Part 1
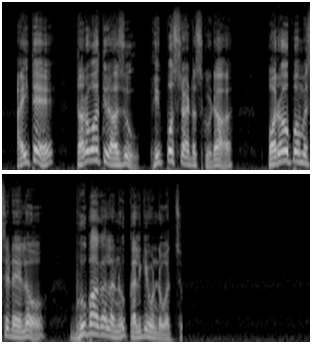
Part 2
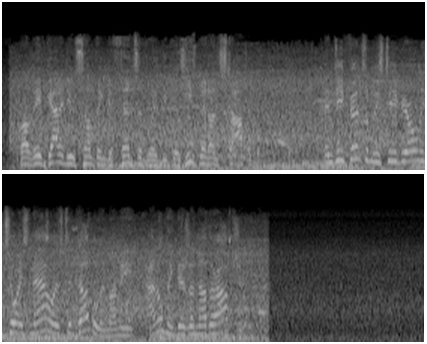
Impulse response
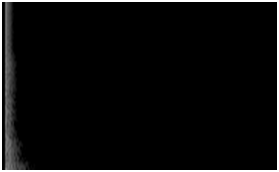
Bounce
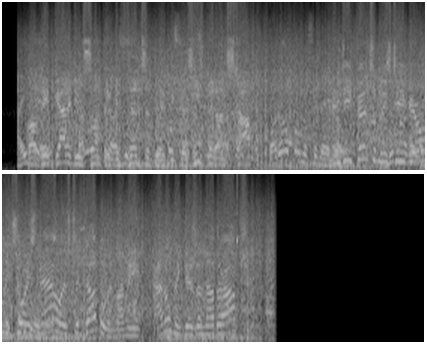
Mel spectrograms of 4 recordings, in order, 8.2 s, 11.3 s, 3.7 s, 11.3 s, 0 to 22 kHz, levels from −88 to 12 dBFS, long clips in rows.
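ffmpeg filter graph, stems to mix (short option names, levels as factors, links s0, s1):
-filter_complex "[0:a]alimiter=limit=0.133:level=0:latency=1,volume=1.12[s0];[1:a]highpass=92,highshelf=f=2600:g=10.5,acrusher=bits=3:mix=0:aa=0.5,adelay=100,volume=1.41[s1];[s0][s1]amix=inputs=2:normalize=0,alimiter=limit=0.316:level=0:latency=1:release=13"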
